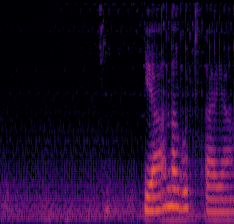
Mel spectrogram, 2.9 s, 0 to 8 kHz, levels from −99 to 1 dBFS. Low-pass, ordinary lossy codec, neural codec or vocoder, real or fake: none; none; codec, 16 kHz, 0.4 kbps, LongCat-Audio-Codec; fake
